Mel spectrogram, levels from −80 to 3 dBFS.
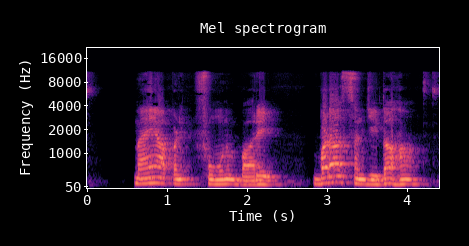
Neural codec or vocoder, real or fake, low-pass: none; real; 10.8 kHz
